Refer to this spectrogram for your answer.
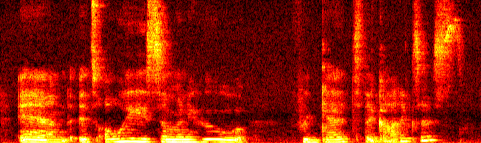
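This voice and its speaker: Her voice somewhat breathy and dark and mellow in tone, a woman speaks at a medium pitch and fairly slow pace with ordinary pitch variation. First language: Romanian. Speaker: vlogger. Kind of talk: casual vlog. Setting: at home, on camera. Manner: halting, stumbling over words.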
